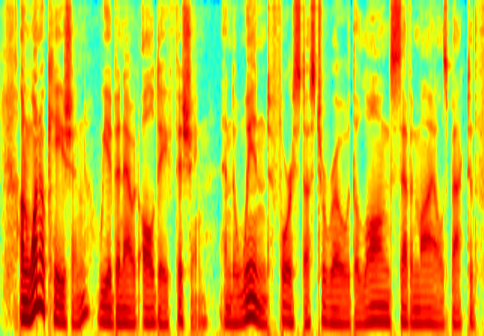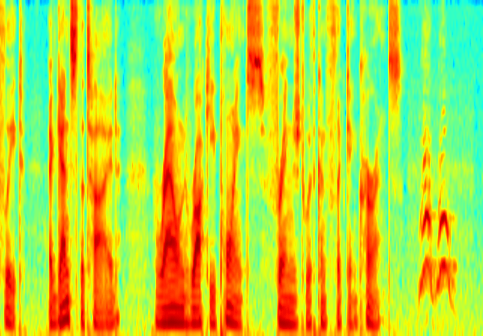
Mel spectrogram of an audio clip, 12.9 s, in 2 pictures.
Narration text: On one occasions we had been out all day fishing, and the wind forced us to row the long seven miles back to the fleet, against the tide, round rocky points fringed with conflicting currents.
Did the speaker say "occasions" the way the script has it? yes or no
no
